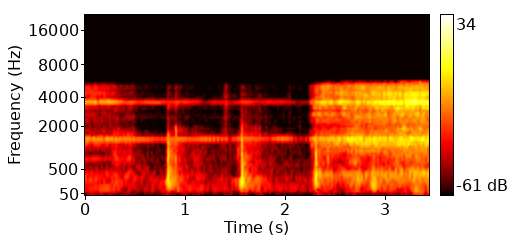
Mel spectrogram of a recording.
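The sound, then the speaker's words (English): A telephone bell rings loudly and steadily through the final second in an office, after a quiet stretch with a faint sustained tone and two soft knocks. “I sat down to wait for him, and the phone started ringing.”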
